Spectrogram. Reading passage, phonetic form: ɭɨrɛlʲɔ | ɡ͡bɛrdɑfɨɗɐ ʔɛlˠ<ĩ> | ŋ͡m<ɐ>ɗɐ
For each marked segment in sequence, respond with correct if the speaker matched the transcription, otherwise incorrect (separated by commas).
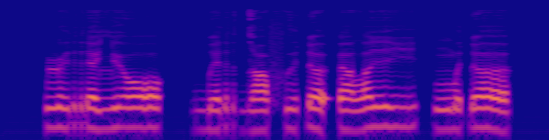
incorrect, incorrect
